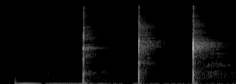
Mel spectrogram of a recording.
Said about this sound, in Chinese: 我笑着连连拍手鼓掌，进了店里。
